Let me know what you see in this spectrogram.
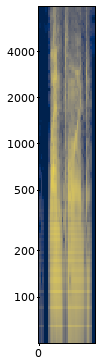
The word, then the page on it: lentoid: American English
